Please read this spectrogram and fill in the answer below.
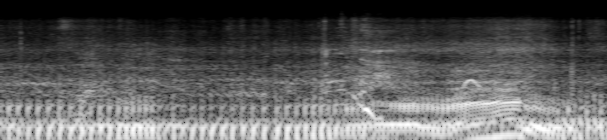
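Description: Dirt bike engine running at low revs with a steady chugging beat as it rolls down a steep trail, then the revs pick up and rise briefly about four seconds in.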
